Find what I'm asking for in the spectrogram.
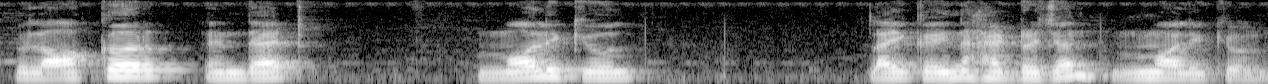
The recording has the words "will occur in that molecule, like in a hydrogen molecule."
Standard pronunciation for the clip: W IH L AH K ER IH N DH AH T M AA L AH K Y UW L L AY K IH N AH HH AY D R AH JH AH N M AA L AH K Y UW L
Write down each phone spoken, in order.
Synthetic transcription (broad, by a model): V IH L AH K ER IH N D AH T M AA L AH K Y UW L L AY K IH N AH HH AY D R AH JH AH N M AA L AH K Y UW L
